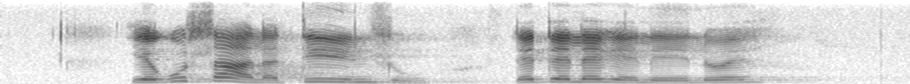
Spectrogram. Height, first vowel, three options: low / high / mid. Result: mid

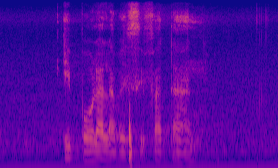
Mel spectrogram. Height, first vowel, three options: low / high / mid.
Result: high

